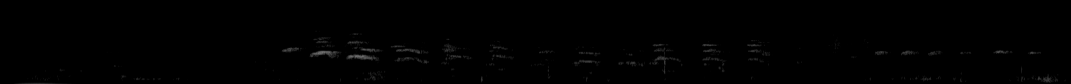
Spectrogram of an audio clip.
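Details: Male Shih Tzu dog whimpers indoors in a run of high, whiny cries with layered overtones, about three per second, starting loud and sliding into steadier, level whines, with soft shuffling and rustling in a small room.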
